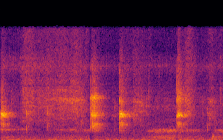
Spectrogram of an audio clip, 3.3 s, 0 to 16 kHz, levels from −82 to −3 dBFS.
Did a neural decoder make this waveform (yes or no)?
yes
